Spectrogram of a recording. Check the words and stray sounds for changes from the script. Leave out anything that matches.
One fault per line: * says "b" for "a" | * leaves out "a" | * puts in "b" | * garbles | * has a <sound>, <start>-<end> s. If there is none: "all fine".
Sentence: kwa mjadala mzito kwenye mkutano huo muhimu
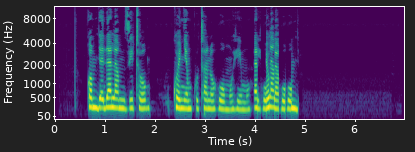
* garbles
